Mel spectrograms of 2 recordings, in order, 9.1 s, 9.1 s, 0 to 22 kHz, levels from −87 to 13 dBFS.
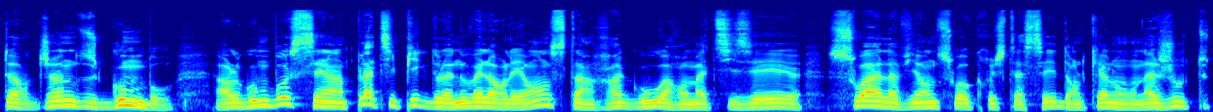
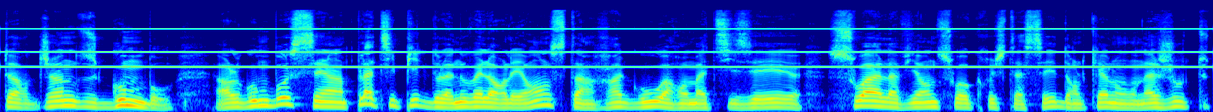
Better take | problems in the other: first | high-pitched whine; loud; throughout; 2 kHz, 7 dB below the speech

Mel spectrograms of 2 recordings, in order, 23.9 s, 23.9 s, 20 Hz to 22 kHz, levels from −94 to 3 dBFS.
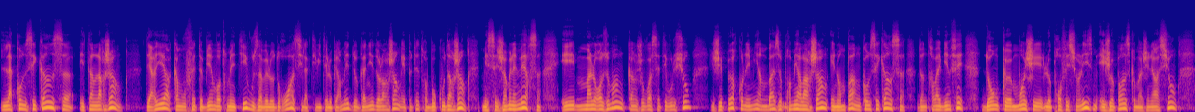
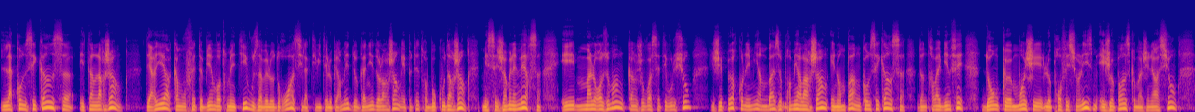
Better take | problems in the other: neither | muffled; slightly; fading above 3.5 kHz; the same in both

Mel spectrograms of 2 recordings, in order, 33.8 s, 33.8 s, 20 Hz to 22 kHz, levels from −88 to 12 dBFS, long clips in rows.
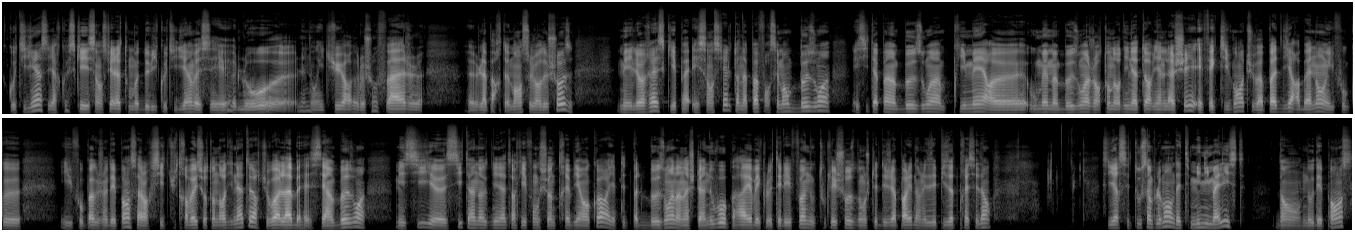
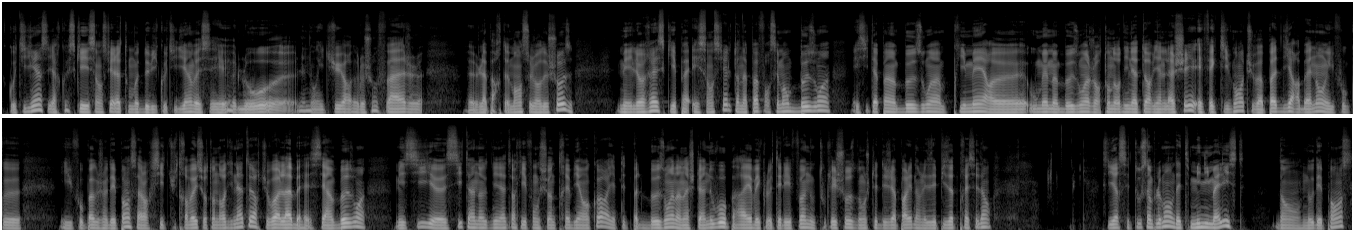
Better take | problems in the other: second | thin; very; fading below 950 Hz

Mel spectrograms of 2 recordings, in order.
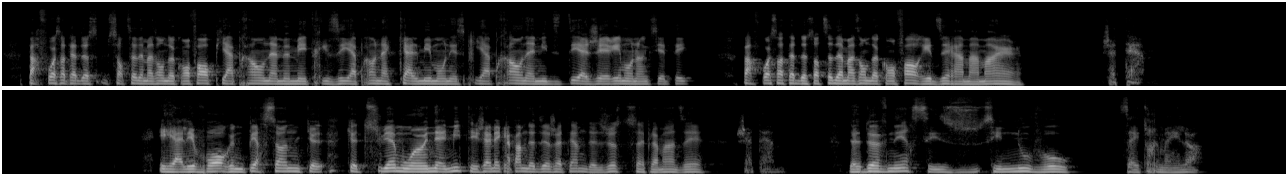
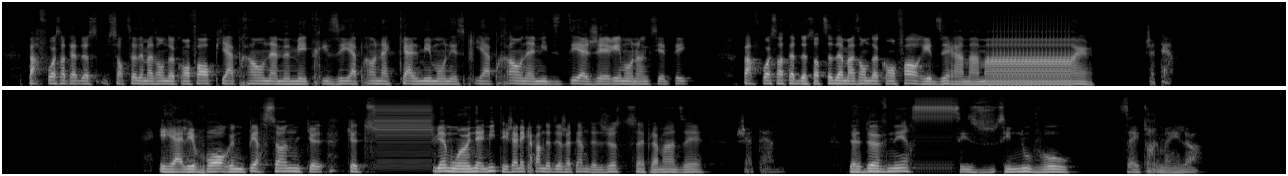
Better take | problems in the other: first | audio freezing; at 10 s for 1 s, at 17 s for 0.5 s and at 22 s

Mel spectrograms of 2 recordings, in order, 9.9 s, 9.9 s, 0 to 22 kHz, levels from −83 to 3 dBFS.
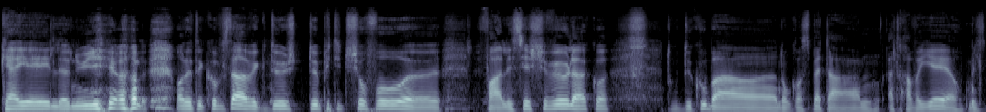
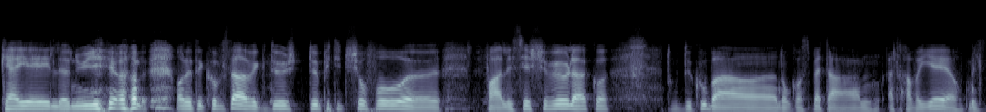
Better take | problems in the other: first | muffled; very; fading above 3 kHz

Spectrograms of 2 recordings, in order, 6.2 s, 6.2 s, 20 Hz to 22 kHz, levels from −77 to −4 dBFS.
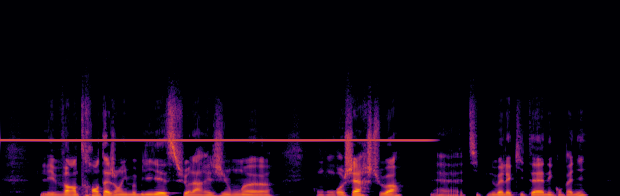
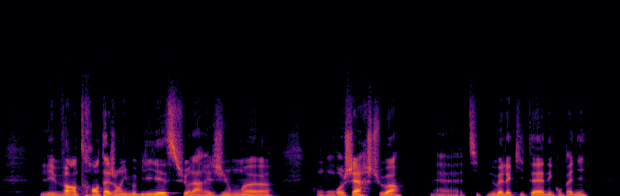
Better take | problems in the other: second | high-pitched whine; loud; until 4.5 s; 6.5 kHz, 5 dB below the speech

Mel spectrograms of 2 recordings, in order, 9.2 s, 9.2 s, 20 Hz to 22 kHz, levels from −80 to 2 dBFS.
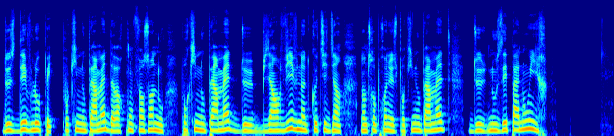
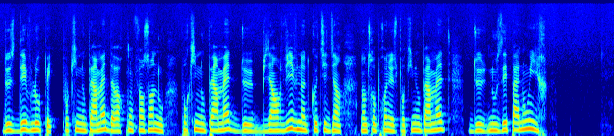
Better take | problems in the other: first | hiss; faint; throughout; 25 dB below the speech

